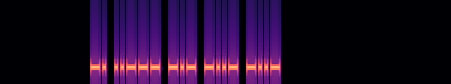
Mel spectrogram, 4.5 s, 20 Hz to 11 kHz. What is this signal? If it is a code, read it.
Morse code, heard as a keyed tone, about 40 wpm, 700 Hz. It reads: N2KXX
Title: USA Call Signs - 5 Characters - Repeated 3x - 40wpm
